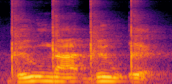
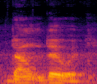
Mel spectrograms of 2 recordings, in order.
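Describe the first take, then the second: First: Louder, spelled-out warning, every word separate; loud final warning. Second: Said in the usual way. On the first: Retold or imitated. Fed-up speaker warning people who won't stop, loud. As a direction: slam down the last warning. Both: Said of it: "And I always say".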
